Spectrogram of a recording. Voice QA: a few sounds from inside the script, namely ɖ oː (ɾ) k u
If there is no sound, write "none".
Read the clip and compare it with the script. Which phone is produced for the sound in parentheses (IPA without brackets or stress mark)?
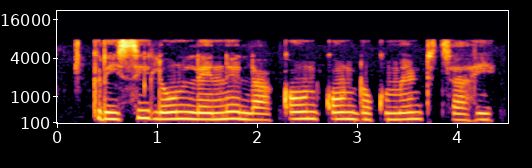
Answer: none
